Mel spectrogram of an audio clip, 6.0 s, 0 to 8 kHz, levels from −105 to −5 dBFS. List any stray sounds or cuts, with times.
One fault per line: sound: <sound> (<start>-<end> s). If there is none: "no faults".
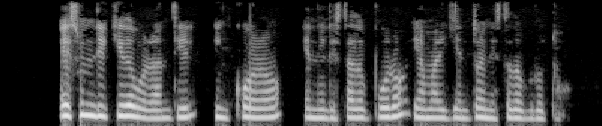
no faults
